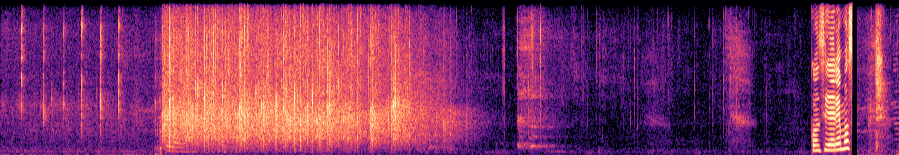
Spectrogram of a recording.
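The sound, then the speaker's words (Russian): A burst of dense, steady clapping from delegates at a UN conference session as a decision is adopted rises suddenly and holds for about four seconds before fading out. Quiet follows, with a few faint rustles and a short louder sound at the end. “Были аплодисменты.”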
